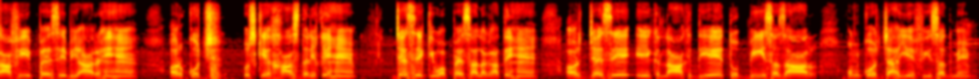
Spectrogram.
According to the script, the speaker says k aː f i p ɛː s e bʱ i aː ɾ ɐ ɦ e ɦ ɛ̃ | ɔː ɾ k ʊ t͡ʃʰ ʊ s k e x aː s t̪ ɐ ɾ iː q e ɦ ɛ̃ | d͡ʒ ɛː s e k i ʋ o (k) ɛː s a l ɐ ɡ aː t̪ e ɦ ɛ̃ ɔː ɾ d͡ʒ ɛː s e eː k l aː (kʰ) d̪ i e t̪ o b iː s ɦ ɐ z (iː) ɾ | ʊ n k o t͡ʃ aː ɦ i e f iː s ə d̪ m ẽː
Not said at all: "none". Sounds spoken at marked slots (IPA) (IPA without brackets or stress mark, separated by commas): p, kʰ, aː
